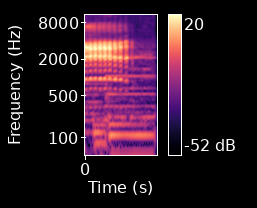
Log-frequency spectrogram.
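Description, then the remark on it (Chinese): A sheep gives a single wavering bleat, its rapid pulsing tremolo lasting about half a second before settling into a steadier, fading tone. No one speaks. “所谓的农业社会，就是说家里不是种田种麦子，不然就是养鸡、养猪、养牛、养绵羊。”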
